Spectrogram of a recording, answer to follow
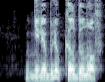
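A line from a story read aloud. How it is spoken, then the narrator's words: Grumbling. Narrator (Russian): проворчал Страйдер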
